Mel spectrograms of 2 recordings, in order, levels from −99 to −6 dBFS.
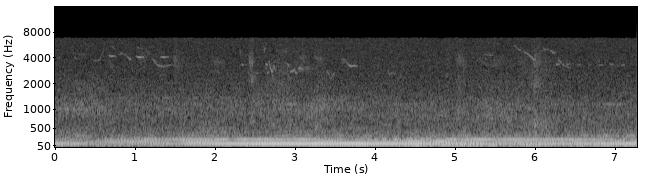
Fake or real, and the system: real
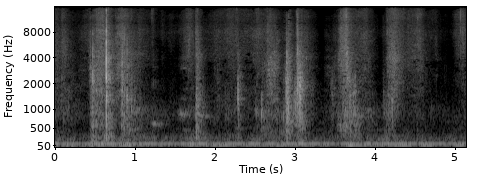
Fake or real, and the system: real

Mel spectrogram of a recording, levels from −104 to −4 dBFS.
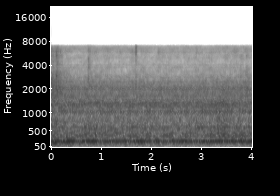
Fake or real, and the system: fake, vocoder, Vocos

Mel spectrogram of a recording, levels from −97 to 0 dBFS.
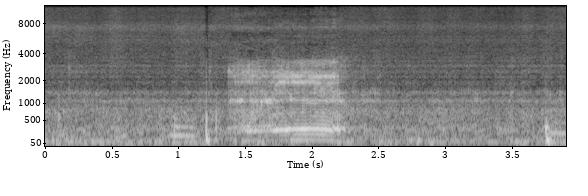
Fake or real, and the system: fake, codec, HILCodec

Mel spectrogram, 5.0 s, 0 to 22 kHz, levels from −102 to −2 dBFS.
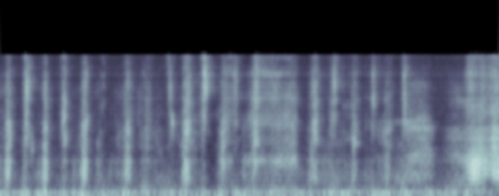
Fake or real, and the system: fake, vocoder, Vocos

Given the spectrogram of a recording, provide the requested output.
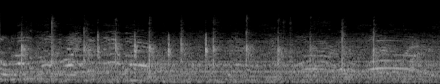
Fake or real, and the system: real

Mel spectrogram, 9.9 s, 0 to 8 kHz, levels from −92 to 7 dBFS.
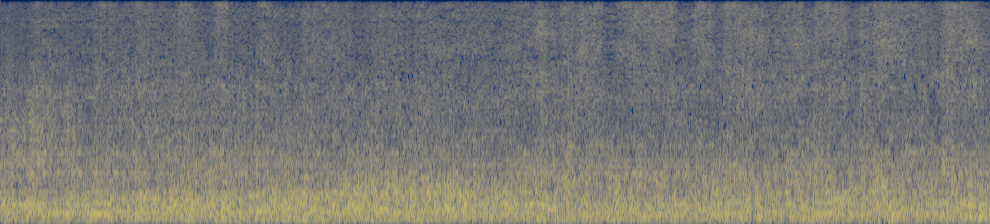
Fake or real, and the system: fake, vocoder, HiFi-GAN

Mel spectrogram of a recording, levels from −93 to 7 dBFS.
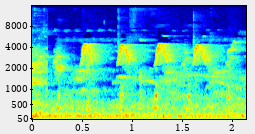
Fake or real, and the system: real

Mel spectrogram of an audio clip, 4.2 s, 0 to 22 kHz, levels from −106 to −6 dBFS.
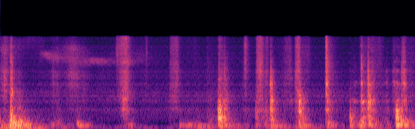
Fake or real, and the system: fake, autoencoder, DAC-VAE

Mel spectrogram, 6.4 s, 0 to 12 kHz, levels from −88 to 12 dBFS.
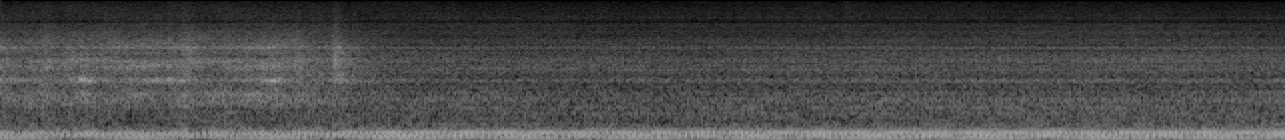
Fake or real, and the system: fake, autoencoder, DAC-VAE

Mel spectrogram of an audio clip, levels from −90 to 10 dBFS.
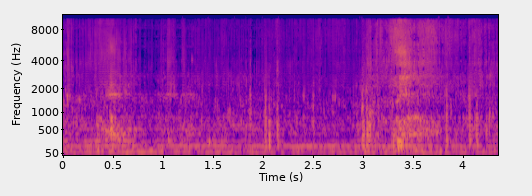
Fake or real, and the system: fake, vocoder, BigVGAN v2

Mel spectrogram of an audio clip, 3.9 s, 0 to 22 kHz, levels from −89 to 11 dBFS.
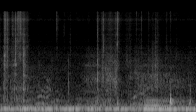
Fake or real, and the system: fake, autoencoder, DAC-VAE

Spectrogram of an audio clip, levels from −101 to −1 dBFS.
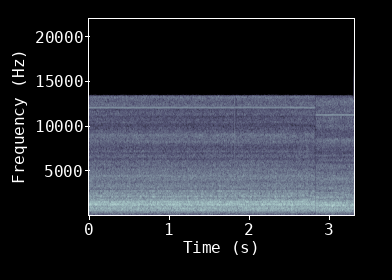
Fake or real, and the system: real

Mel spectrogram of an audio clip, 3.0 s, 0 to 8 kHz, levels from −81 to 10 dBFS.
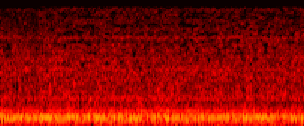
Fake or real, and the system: fake, vocoder, HiFi-GAN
